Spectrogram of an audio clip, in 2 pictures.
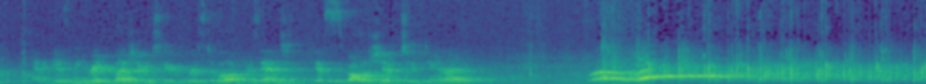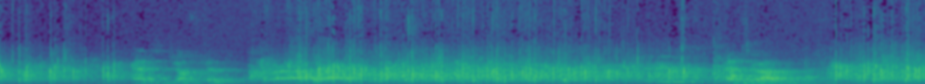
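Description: A woman speaks calmly into a microphone over a loudspeaker in a large hall.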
